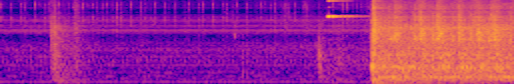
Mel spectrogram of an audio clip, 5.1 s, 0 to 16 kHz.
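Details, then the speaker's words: 1956 M135 deuce-and-a-half military truck, first start after 5 years idle, carburetor float repaired, makeshift gas tank: brief crank, catches, settles into a steady smooth idle; fuel leak at carburetor fittings. "I think that's just a matter of tightening those fittings, but it's purring like a kitten. Nice."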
